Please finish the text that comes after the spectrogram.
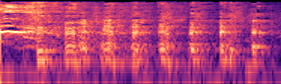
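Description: A chicken clucks in a quick, steady series of short, throaty calls, loud, with a faint background murmur underneath.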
